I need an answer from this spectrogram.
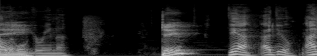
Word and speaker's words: Ocarina: Now, is it Orcarina or is it Ocarina? Yeah, it's Ocarina, right? It's Ocarina. Yeah, I was just playing.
